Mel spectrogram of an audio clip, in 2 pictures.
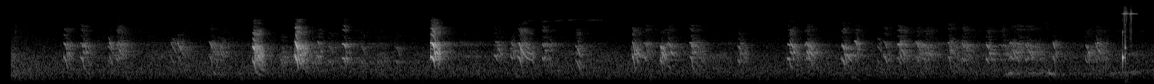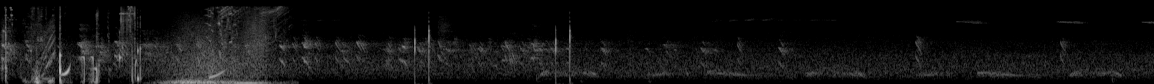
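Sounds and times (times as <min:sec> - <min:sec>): sharp clicks: 0:11.2 - 0:14.5.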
